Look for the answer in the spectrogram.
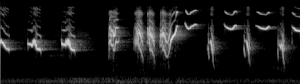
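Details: Oriental magpie-robin song used to rouse slow-to-respond magpie-robins: scratchy harsh notes followed by a quick burst of buzzy chatter, then high thin whistled slurs repeated at short intervals.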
